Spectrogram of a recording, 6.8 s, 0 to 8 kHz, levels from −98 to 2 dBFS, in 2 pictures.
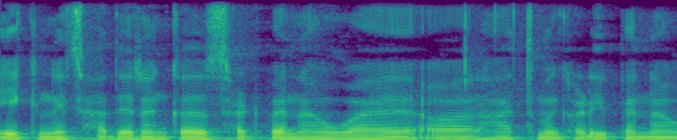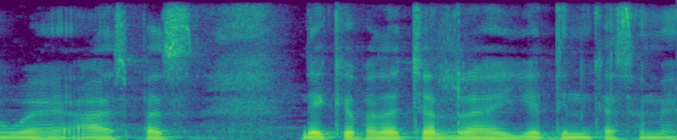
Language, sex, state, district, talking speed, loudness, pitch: Hindi, male, Bihar, Katihar, 255 wpm, -19 LUFS, 95 Hz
